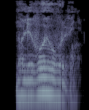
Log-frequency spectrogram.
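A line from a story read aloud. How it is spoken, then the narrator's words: Whispered. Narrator (Russian): прошептал он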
